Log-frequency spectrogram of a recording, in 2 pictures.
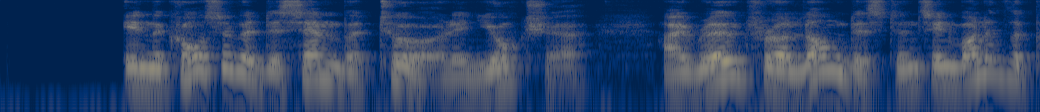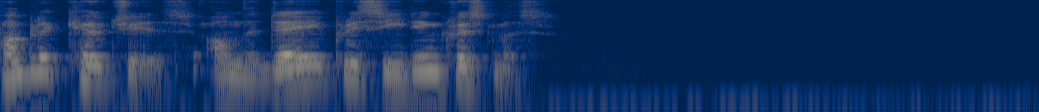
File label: male speech english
